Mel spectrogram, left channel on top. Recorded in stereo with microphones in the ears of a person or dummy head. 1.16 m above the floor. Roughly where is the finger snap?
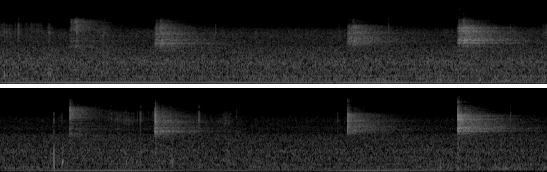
Right.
